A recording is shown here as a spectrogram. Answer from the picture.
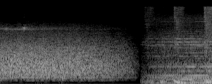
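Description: Steady rushing whir of a small multirotor flying-car prototype's propellers as it hovers. It cuts off suddenly about one and a half seconds in, and electric-guitar theme music begins.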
